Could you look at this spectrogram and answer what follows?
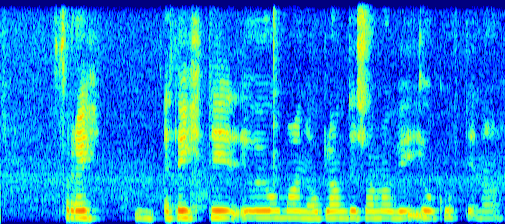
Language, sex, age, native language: Icelandic, male, 13, German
